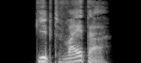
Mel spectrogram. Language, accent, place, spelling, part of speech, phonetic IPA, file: German, Germany, Berlin, gibt weiter, verb, [ˌɡiːpt ˈvaɪ̯tɐ], De-gibt weiter.ogg
- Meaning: third-person singular present of weitergeben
